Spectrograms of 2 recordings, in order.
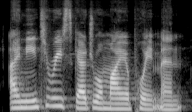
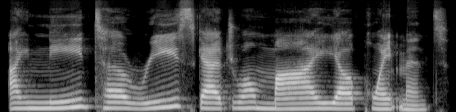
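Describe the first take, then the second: First: The sentence is spoken at a fast pace. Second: The sentence is spoken at a slow pace. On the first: "Now, I'll say it fast" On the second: "I'll say it one more time slow"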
